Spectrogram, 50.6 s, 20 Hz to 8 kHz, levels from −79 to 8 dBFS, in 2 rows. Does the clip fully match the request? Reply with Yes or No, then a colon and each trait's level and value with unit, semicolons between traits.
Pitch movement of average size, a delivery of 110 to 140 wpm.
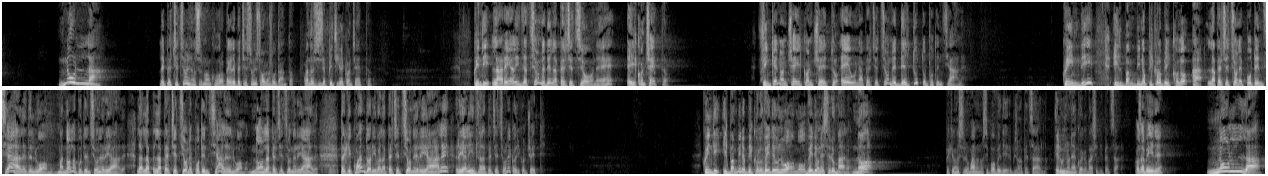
No: wide, 6.0 semitones; average, 125 wpm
